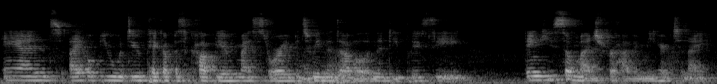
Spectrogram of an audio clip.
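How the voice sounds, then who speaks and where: A woman speaking as an author, giving an earnest, personal prepared speech to an audience in measured phrases. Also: lowish voice, lively intonation. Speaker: author speaking at a literary event. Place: indoor stage before a live audience. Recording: distant echoey room, faint background noise.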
